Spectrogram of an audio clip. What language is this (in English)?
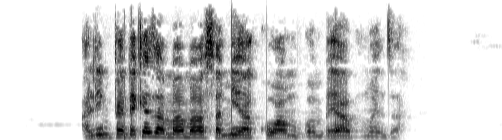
Swahili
